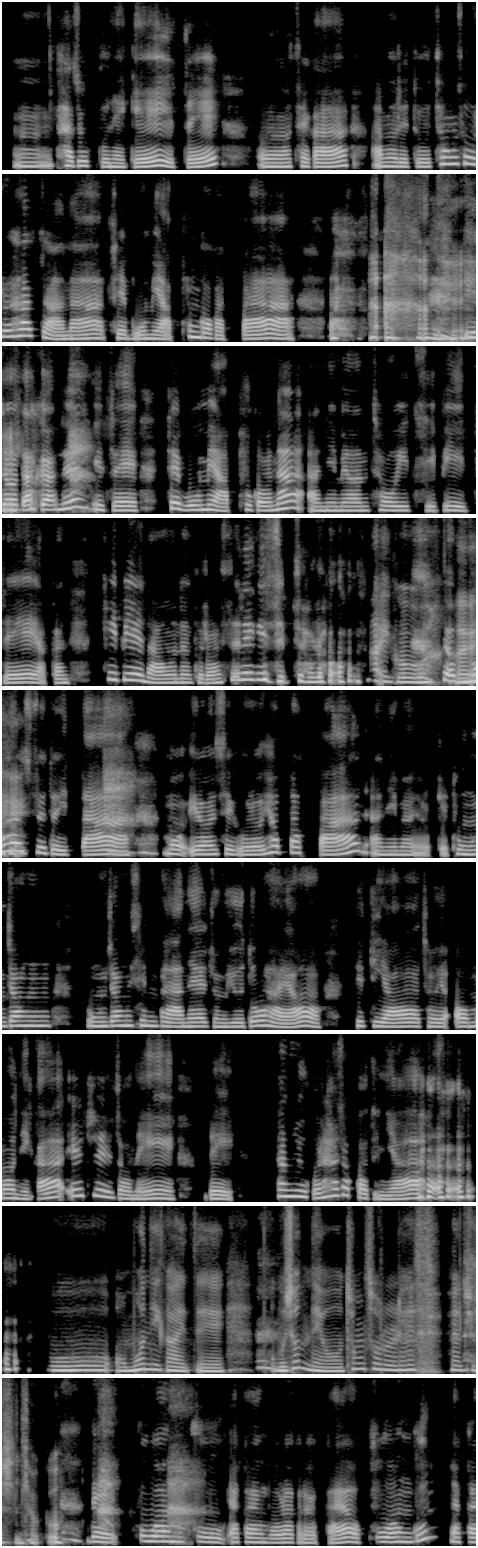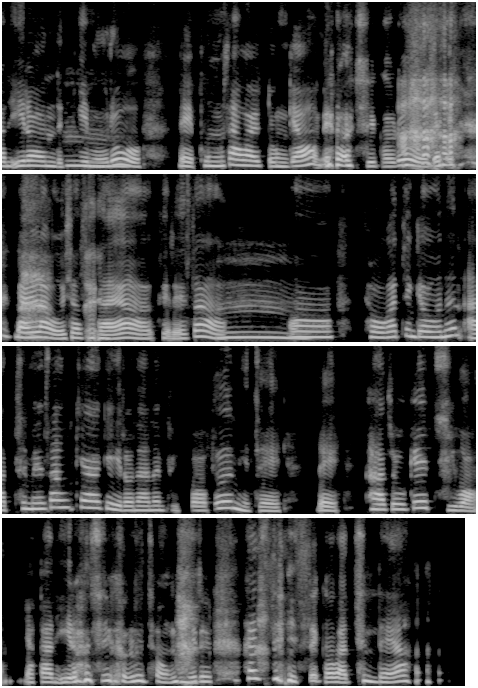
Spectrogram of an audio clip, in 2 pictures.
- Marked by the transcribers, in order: laugh; laughing while speaking: "이러다가는"; laughing while speaking: "아 네"; laughing while speaking: "쓰레기 집처럼"; laughing while speaking: "네"; laugh; other background noise; laugh; laughing while speaking: "해 해 주시려고"; laughing while speaking: "이런 식으로 네"; laugh; laughing while speaking: "이런 식으로 정리를 할 수 있을 것 같은데요"; laugh
- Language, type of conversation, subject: Korean, podcast, 아침에 상쾌하게 일어나는 비법이 뭐예요?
